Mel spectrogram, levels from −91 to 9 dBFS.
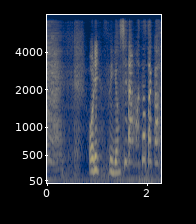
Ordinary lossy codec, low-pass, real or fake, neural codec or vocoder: none; 7.2 kHz; fake; codec, 16 kHz, about 1 kbps, DyCAST, with the encoder's durations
